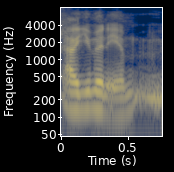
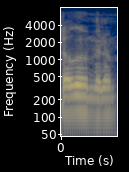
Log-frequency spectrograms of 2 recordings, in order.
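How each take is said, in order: First: It is said the British way, with five syllables. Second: It is said the American way, with four syllables. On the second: "in American"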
